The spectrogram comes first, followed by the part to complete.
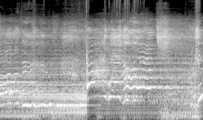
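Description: Male soul singer singing a slow R&B ballad live over band accompaniment, the vocal holding and bending long notes with a brief break a little under halfway through.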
